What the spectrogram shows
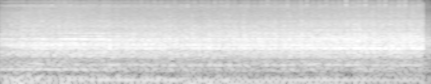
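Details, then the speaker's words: Jeep engine bay at idle: constant whining hum holding its pitch; with serpentine belt removed and pulleys spun by hand, traced to worn power steering pump bearing, before pump replacement. "se coming from the engine bay and diagnosed it out to be the power steering pump took the serpentine belt off manually spun all the pulleys shook them a little bit find out which one was making having the issue"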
